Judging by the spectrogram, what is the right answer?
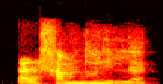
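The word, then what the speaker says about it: الحمد لله: Liha, fue lo que ah, me escribió nuestro alhamdulillah, querido Jorge. ¿Qué sí, significa, maestra? alhamdulillah. Pues gracias a Dios. Gracias a Dios. ¿Cómo se pronuncia? Sí, alhamdulillah, Alham, alhamdu, alhamdulillah, Alhamdulillah.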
